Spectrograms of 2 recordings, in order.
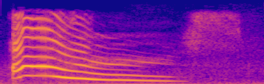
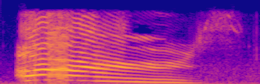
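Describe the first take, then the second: First: Much higher and louder retake; loud very high shriek of ours; bigger dramatic shout. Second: Loud, high reveal; loud high cry of ours; dramatic shout. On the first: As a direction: belt it as the twist. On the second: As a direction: shout it out as a big twist. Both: Acted.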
